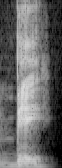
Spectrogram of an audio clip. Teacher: 2 लबी इन दोनों होठों से हवा को रोका जाता है।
